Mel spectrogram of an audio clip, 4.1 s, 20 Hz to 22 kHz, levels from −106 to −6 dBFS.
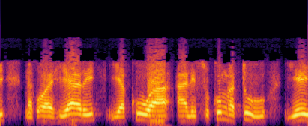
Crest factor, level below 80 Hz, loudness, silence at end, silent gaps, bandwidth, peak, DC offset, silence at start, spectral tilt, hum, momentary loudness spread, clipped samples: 12 dB; -60 dBFS; -16 LUFS; 0 s; none; 7.2 kHz; -4 dBFS; under 0.1%; 0 s; -6.5 dB/octave; none; 11 LU; under 0.1%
